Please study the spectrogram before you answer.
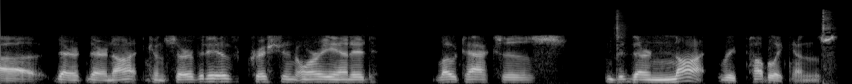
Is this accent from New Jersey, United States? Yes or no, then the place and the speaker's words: no; Wyoming, United States; I'm actually from Wyoming.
